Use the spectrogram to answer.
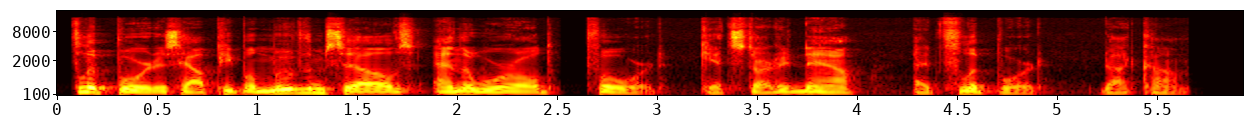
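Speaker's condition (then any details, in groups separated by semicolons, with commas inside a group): No condition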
